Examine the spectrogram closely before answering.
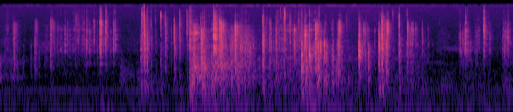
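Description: Irregular clicking and clattering with rustling noise, a quick run of many small sharp knocks, busiest in the middle.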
